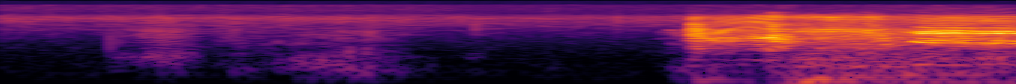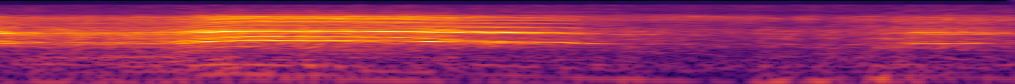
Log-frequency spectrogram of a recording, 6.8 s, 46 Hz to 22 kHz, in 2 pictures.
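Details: Hyundai Tucson V6 2.7, cold start in an unheated garage after −30° frosts and cleaning the idle air control valve and throttle; after cranking and catching, a high ringing whistle swells and fades as revs climb; idle unstable, stalls, source unidentified.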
